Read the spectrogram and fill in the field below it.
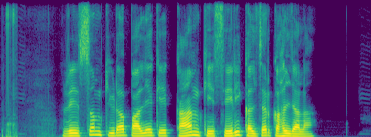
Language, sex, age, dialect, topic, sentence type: Bhojpuri, male, 18-24, Western, agriculture, statement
